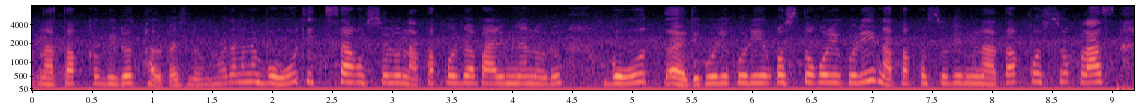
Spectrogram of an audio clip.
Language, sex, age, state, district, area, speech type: Assamese, female, 45-60, Assam, Nalbari, rural, spontaneous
